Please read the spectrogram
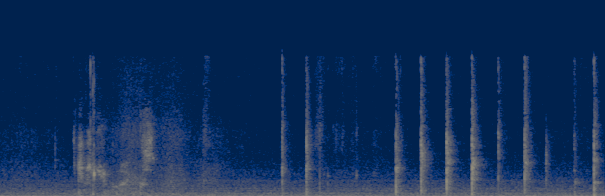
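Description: Quiet close-up ASMR hand sounds: a brief breathy rustle about a second in, then a run of soft, quick clicks, about three or four a second, through the second half.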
